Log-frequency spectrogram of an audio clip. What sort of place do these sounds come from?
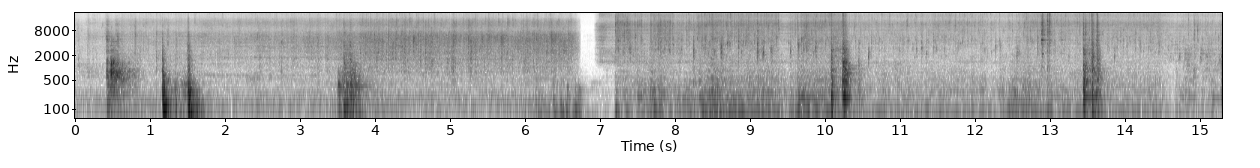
kitchen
